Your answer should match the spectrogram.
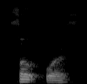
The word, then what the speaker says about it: Fort Worth: He wrote the brooding Fort Worth, which he pronounced Fote Worth, the rockabilly I Guess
